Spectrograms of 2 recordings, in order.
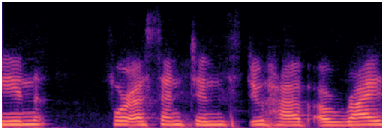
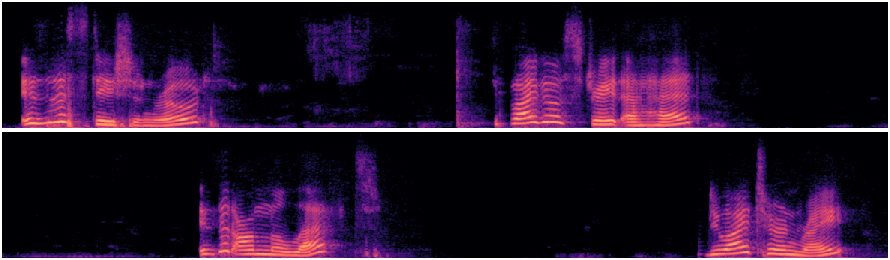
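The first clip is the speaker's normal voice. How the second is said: rising question endings on road, ahead, left, right; 3 semitones higher than usual. Showing language learners how English speakers ask questions: rising question intonation. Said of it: "do this rising intonation".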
